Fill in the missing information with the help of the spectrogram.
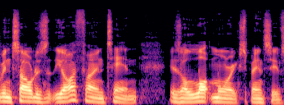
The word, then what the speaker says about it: iPhone X: So it's called the iPhone X, but it's actually 10. You pronounce it the iPhone 10.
